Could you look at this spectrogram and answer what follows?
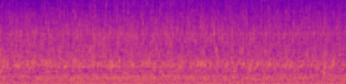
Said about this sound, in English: The walls were covered in dark green ivy vines, and in the center of the courtyard was a marble fountain with water pouring out from four different spouts.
